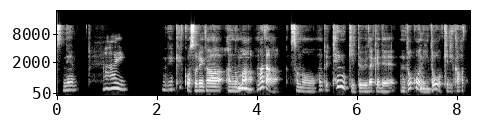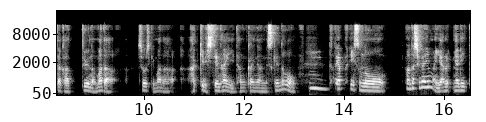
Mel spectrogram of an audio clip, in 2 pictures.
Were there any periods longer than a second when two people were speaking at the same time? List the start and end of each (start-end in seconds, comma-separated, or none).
none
